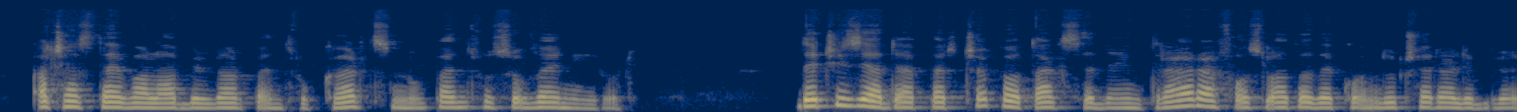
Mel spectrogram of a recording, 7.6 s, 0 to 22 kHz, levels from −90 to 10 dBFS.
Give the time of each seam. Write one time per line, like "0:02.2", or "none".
none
